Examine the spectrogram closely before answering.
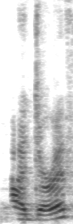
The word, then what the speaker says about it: Dourif: Dourif, I think, is how you pronounce the last name.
